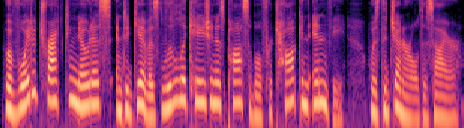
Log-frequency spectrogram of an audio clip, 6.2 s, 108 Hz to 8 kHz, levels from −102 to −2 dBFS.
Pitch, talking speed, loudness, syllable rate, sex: 210 Hz, 195 wpm, -19 LUFS, 6.1 syllables/s, female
